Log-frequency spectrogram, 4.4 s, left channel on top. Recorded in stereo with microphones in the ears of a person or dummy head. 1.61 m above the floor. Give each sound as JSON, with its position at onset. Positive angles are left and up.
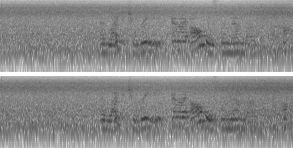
{"t": 1.5, "sound": "a woman speaking", "side_deg": 5, "distance_m": 3.5}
